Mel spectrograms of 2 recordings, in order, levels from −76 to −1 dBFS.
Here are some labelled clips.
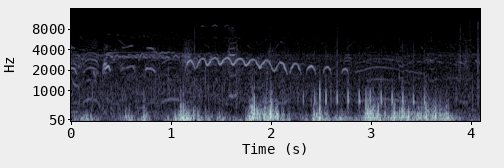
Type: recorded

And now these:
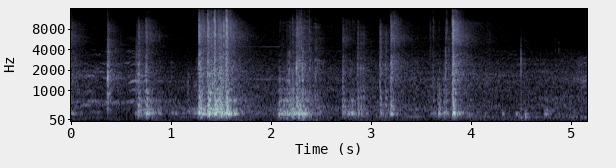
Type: recorded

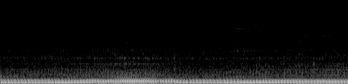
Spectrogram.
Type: recorded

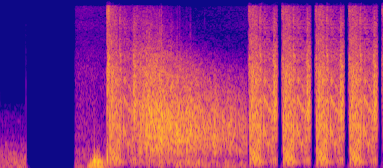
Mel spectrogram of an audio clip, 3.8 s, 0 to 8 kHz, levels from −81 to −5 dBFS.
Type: recorded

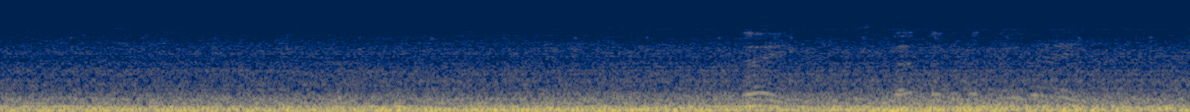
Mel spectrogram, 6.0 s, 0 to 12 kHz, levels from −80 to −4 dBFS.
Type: recorded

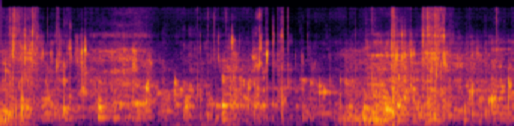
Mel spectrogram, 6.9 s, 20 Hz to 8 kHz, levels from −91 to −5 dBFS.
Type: remade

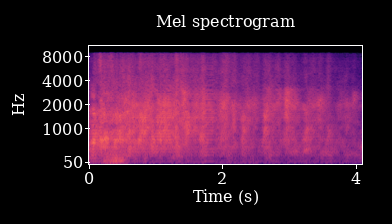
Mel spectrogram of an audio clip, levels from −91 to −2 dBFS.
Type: remade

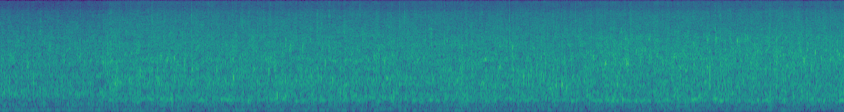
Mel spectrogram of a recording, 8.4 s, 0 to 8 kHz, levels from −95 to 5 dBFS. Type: remade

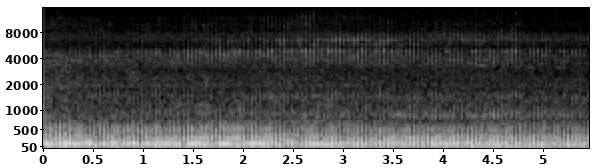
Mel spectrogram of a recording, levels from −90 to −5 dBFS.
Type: recorded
